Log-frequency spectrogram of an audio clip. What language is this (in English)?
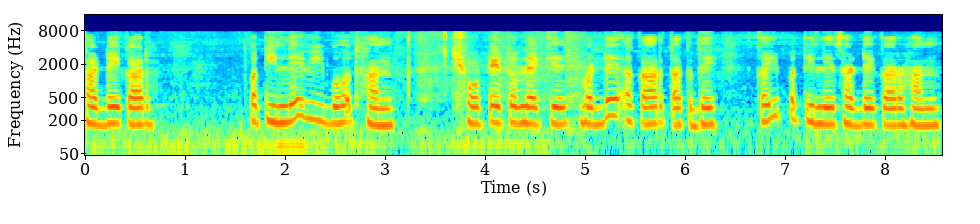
Punjabi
